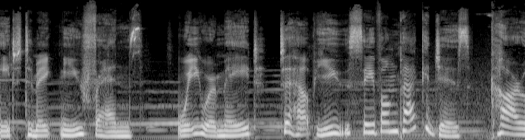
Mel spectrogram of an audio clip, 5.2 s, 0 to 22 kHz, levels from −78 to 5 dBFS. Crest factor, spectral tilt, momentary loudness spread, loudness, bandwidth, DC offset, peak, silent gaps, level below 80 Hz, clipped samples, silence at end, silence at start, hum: 12 dB; -4.5 dB/octave; 4 LU; -12 LUFS; 19.5 kHz; under 0.1%; 0 dBFS; none; -42 dBFS; under 0.1%; 0 s; 0 s; none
